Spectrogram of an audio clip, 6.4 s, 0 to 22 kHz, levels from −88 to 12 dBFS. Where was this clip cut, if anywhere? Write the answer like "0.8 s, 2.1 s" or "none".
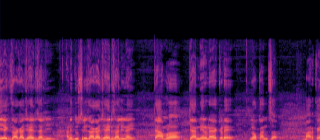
none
